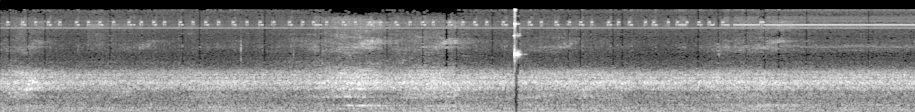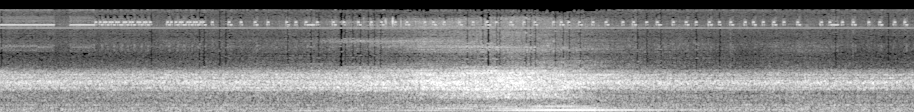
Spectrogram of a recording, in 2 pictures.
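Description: A car hums steadily along a highway, with road noise from its tyres.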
